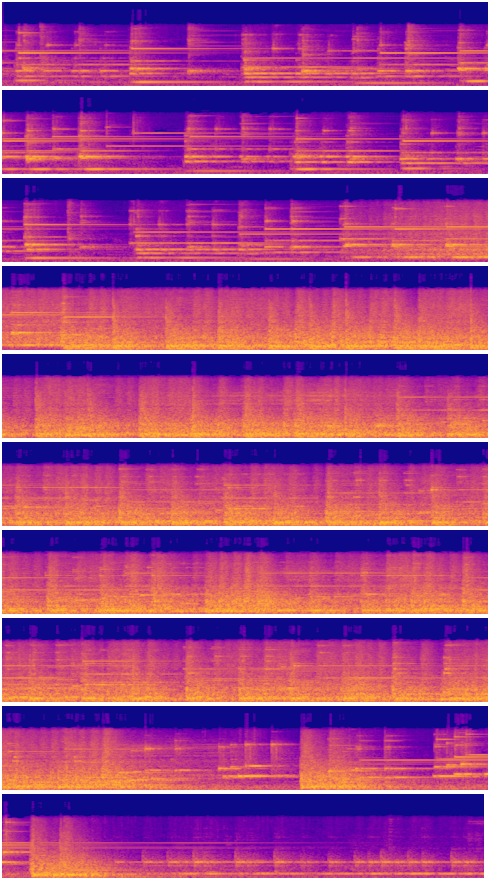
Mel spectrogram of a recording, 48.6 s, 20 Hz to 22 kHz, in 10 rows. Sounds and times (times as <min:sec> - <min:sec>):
Tubular bells: 0:00.0 - 0:48.5
Wood block: 0:00.0 - 0:48.5.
